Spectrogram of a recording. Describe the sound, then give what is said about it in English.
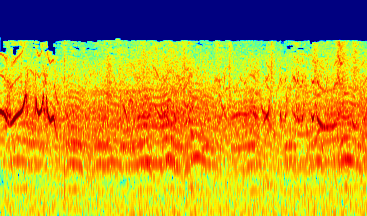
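A returning seabird parent and its chick call back and forth, recognizing each other's voices to find one another, thin rising whistles standing out above a dense, steady chorus of chattering birds in a rookery. “The chick will respond to its parent's call, and the parent to the chick's whistle.”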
